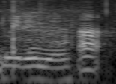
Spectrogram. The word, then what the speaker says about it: Whedon: Yeah, I think in a sense, I think it's Joss Whedon says, or Whedon, I don't know how to say this last name. – Whedon, yeah.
